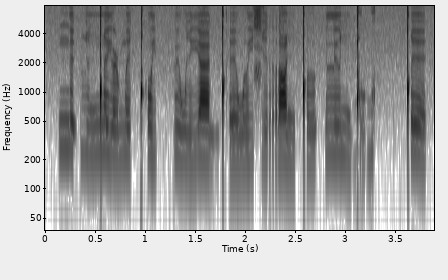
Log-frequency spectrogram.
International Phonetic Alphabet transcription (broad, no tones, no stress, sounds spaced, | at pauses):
ŋ e ʔ ʎ y ŋ͡ǃ e j ɯ ɭ m e ǃʰ o j pː y w i j æ ǃʼ e w ɯ j ɕ i r ɑ ɲ ǃ ɯ | lʲ o ɲ ɡ͡ǃ u ɡ | ǃ e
